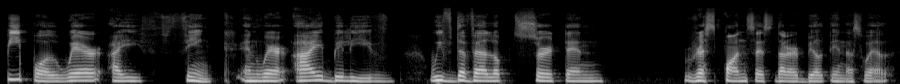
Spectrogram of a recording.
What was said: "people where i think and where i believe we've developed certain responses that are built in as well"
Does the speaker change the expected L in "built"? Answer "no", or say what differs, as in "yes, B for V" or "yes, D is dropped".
no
